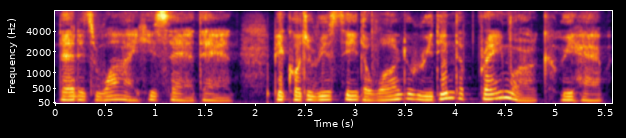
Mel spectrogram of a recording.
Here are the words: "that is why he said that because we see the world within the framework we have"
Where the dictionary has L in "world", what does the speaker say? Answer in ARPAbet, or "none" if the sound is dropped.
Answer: L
